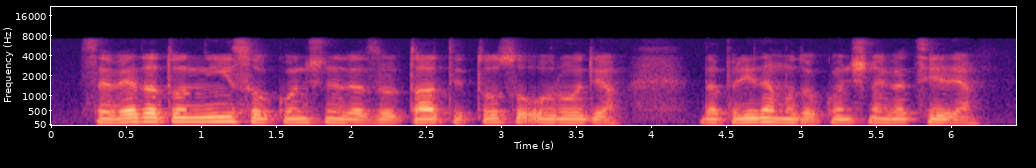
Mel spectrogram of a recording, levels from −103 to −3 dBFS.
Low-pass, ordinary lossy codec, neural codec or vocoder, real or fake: 7.2 kHz; none; none; real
